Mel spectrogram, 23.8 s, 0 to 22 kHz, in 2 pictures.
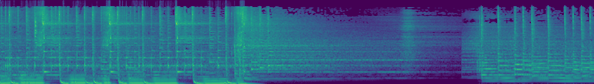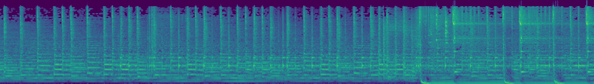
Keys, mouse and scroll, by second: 0.8 ctrl+alt+scroll down 1, 1.3 ctrl+alt+scroll down 1, 2.1-3.1 drag, 10.2-11.2 drag, 15.0 ctrl+w, 17.0 ctrl+w, 18.0-18.9 drag, 20.0 ctrl+w, 22.9 ctrl+w.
